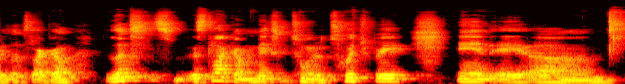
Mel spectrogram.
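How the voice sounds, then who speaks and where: A man holds a moderate pace with ordinary pitch variation while noticeable background noise runs beneath him. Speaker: fishing vlogger. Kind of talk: casual gear show-and-tell. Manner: animated.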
